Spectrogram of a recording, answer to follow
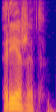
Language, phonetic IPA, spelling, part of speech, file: Russian, [ˈrʲeʐɨt], режет, verb, Ru-режет.ogg
- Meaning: third-person singular present indicative imperfective of ре́зать (rézatʹ)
